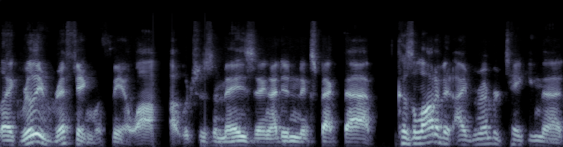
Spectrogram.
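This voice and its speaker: A man uses a normal speaking voice, pitched in the medium range and moving at a moderate pace. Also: dry, close sound with no echo. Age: 30s. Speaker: actor. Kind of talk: interview.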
